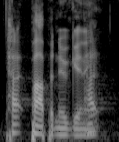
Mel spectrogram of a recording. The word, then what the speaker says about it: Papua New Guinea: Papua New Guinea.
